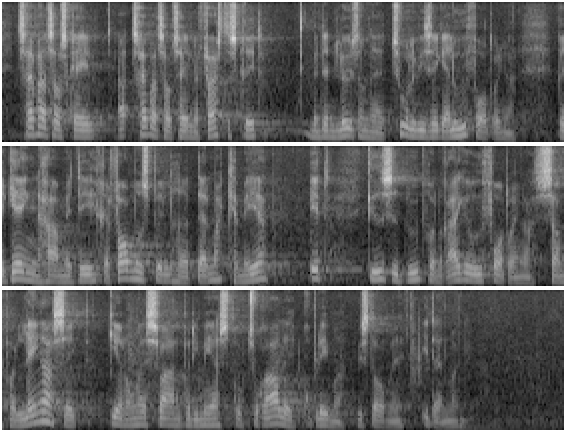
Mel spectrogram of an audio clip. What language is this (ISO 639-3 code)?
dan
